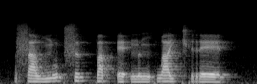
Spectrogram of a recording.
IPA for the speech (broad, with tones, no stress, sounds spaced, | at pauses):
s a˧ w m u˦˥ ʔ s ɯ˥˩ k̚ p a˥˩ p̚ ʔ e˨˩ ʔ n ɯ˩˦ ŋ k w a˥˩ j kʰ r eː˨˩ t̚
